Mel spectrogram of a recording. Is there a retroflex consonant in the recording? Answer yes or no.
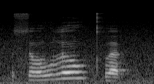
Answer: no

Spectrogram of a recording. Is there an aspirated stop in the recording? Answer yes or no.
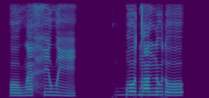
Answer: no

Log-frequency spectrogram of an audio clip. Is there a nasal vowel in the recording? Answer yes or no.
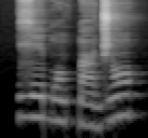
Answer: yes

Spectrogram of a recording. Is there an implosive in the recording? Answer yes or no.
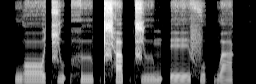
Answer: no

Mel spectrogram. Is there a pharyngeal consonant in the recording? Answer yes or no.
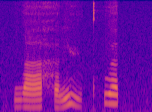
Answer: no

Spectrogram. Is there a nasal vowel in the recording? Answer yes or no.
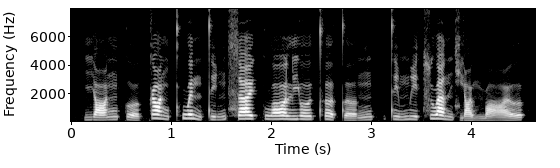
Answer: no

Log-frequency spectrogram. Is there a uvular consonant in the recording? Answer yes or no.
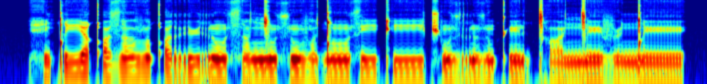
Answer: yes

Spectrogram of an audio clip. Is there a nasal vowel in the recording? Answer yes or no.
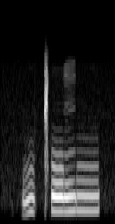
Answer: no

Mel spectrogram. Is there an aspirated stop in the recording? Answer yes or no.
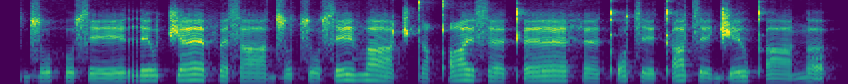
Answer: no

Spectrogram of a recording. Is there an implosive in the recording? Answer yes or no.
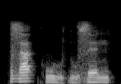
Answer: yes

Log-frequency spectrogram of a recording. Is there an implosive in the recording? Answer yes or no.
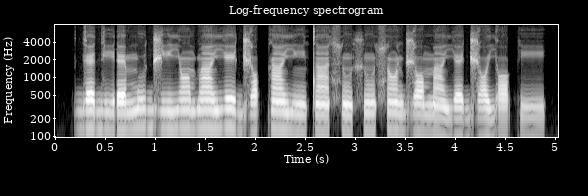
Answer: no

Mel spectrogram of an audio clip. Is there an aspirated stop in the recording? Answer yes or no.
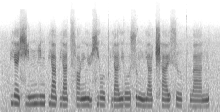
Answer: yes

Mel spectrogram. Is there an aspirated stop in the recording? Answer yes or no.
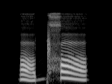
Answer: no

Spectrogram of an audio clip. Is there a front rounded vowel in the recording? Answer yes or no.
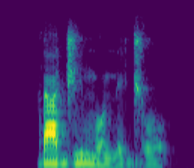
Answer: no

